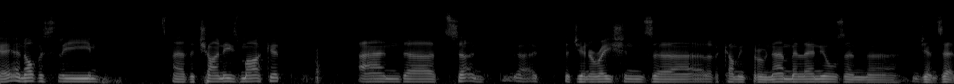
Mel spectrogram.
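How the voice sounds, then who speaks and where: In an English accent, the speaker keeps the intonation fairly even and leaves long, frequent pauses. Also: man, medium pitch for a man, moderate pace. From England. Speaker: fashion industry consultant, lecturer. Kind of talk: lecture with consecutive interpretation. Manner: halting.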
